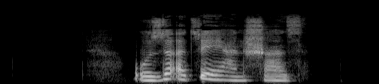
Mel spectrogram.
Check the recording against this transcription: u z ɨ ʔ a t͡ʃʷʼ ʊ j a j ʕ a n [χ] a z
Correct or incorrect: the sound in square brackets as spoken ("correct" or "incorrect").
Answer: incorrect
